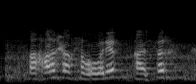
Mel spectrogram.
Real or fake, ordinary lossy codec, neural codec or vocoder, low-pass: fake; none; codec, 16 kHz, 4 kbps, FunCodec, trained on LibriTTS, 50 frames a second; 5.4 kHz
